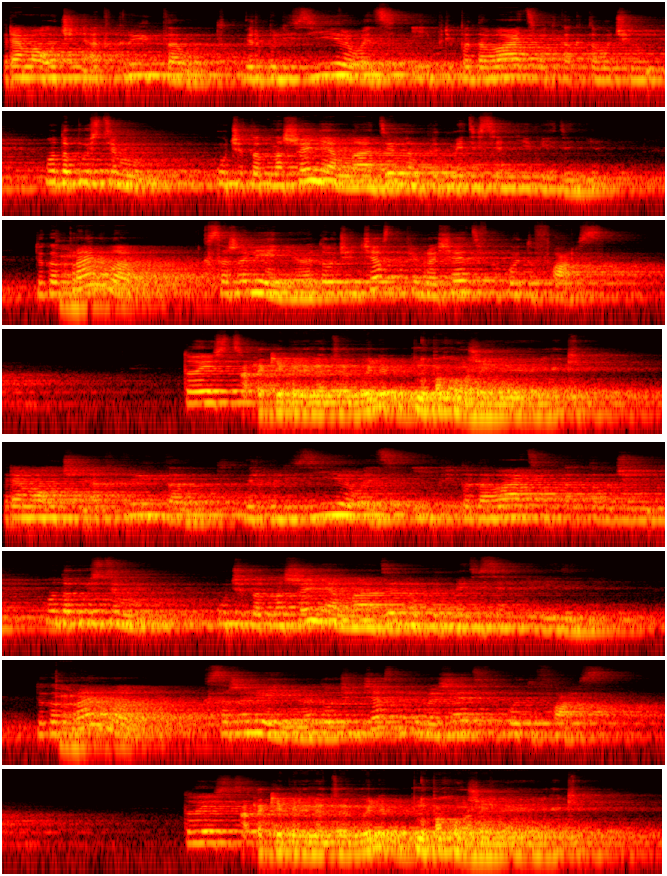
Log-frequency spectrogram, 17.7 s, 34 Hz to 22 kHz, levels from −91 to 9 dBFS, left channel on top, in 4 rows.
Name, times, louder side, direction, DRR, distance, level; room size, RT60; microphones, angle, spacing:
voice 1, 0.0-5.5 5.8-8.4 9.1-9.8 10.2-12.7 14.5-14.9, left 1 dB, 85° left, 3 dB, 0.9 m, -28 dB
voice 2, 14.9-17.1, left 1 dB, 10° right, -1 dB, 0.9 m, -24 dB
13.0 x 6.1 x 3.3 m, 2.8 s
head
